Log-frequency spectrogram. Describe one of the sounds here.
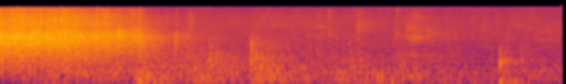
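Performers shuffle and sit down with soft knocks in a large echoing hall.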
